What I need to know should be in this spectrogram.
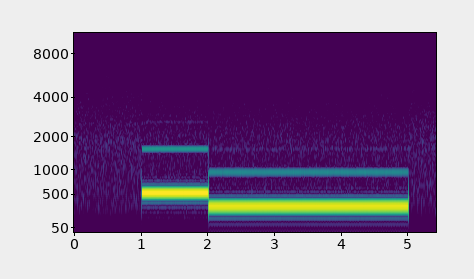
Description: Two-tone page, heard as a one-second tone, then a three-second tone, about 520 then 310 Hz.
